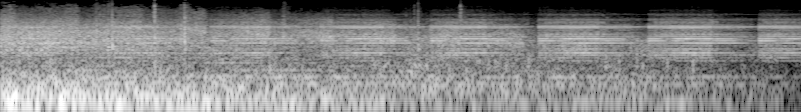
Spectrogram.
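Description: A steady, buzzy, engine-like drone with a thin high whine on top. It eases slowly downward in loudness.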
